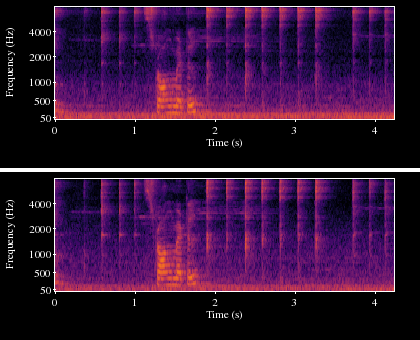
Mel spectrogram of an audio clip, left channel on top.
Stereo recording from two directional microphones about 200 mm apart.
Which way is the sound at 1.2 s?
15° right (ahead or behind).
